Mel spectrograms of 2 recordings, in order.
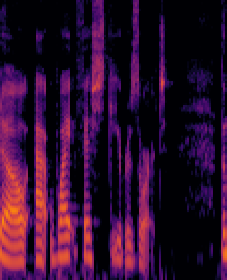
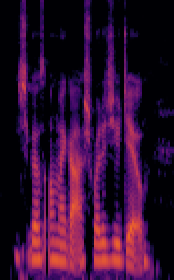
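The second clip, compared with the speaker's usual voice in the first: ordinary talk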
